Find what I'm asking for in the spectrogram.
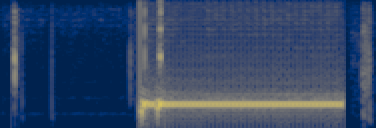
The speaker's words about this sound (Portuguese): peço só que aguarde em linha enquanto eu transfiro para o setor de qualidade da continuidade na contratação, tudo bem?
